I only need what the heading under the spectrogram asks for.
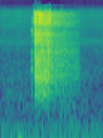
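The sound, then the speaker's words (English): A single wet, juicy fart lasting over half a second, a loud, noisy, sputtering burst that fades toward the end, with no talking. “Ooh, it sounds like a wet, juicy one.”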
